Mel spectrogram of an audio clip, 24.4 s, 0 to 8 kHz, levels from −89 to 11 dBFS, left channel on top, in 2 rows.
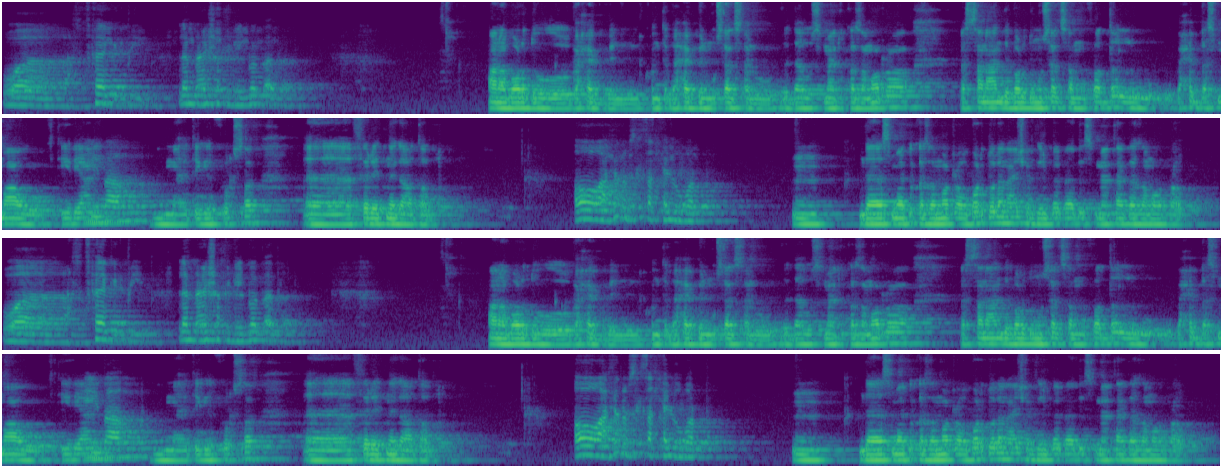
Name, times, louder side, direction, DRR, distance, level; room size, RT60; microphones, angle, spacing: voice 1, 0.0-1.4 1.8-2.8 3.6-3.7 13.0-13.6 17.9-19.2, right 2 dB, 55° right, 3 dB, 4.6 m, -28 dB
voice 2, 4.9-9.3 9.6-13.2 13.7-16.6 20.1-20.4 20.8-24.0, left 1 dB, 35° left, 4 dB, 1.9 m, -22 dB
27.0 x 18.5 x 9.3 m, 1.1 s
head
